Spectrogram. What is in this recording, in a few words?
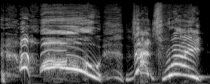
taunt, survivor voice; manager; Left 4 Dead 2; left4dead2 dlc2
